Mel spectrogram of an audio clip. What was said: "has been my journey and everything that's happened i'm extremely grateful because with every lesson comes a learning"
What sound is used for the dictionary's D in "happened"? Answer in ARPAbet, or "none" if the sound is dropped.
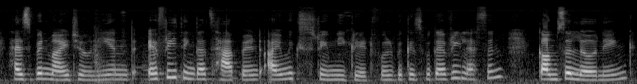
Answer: D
